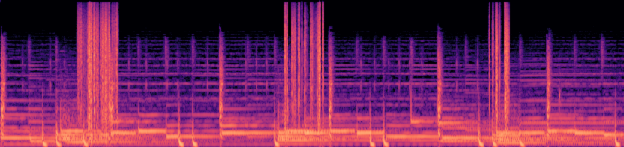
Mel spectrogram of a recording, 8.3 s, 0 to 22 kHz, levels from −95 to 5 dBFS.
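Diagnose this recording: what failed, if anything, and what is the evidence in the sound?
Cable scratch noise at 1.02 to 1.57 s, 3.78 to 4.33 s and 6.52 to 6.79 s, rising a few dB above the sound. This is likely in the analogue wiring, where a worn connector or cable flexing changes contact resistance. Unlike isolated digital clicks or dropouts, each burst is dense, irregular rustling lasting a quarter to half a second.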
